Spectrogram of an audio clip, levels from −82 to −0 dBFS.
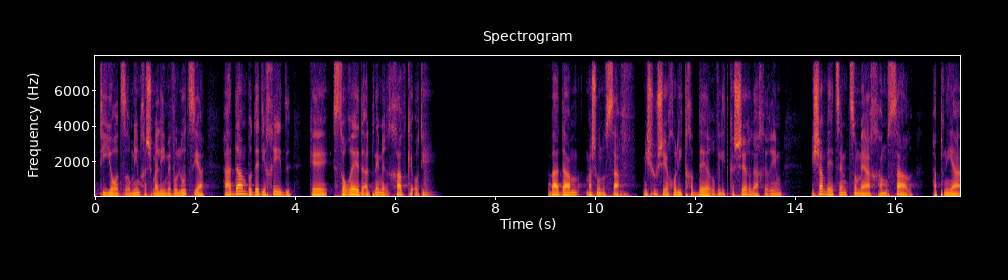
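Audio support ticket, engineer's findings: Speech cuts out at 6.56 s. A short fading buzz carries the last sound, then near-silence until 9.07 s, with about 2.2 s of it dead quiet. Audio resumes mid-flow with roughly 2.5 s of material gone. Long network dropout, likely sustained packet loss on the call path. The receiver's concealment stretched the final frames, let them decay to silence, then restarted on new packets without the lost span. Nothing above 8 kHz, consistent with G.722 at 64 kbps.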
